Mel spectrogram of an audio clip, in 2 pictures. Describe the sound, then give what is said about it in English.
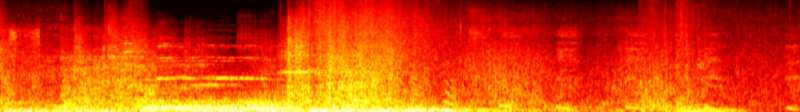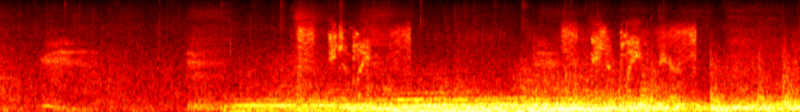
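An elevator tears loose from its supports in a shaft, a loud, sustained roar of deep rumbling and booming that eases off midway, then swells and builds again toward the end. “I believe the elevator is about to tear loose from its supports. I believe that too. You must climb free of the shaft before it falls.”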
